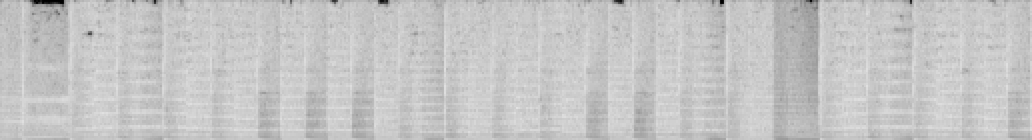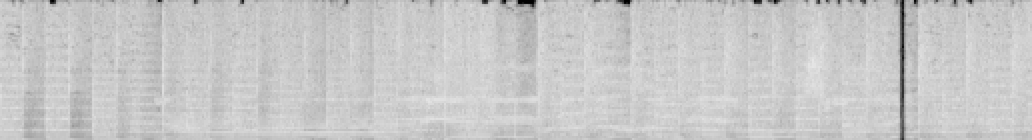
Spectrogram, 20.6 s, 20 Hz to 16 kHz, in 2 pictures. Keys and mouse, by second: 2.7 click.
